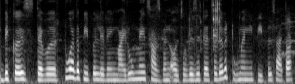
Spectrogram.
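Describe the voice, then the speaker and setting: A young woman with an Indian accent, chatting casually in a vlog, telling stories in an animated, self-mocking way. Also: mid-range voice. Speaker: vlogger.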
